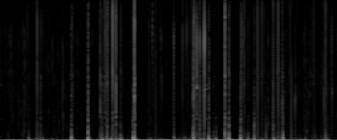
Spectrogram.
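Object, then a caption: Silicone ear model with hollow canal. A metal dental pick scrapes inside the hollow ear canal of a white, soft silicone ear on a binaural microphone. The result is a rapid run of short, dry scratching clicks and crackles over a low rumbling bed, with sharp bright transients and almost no ring.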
